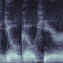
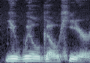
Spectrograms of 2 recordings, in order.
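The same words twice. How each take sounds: First: Said in the usual way. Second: YOU WILL as two full, separate words; no contractions. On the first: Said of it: "instead of". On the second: Retold or imitated. Explaining how he gave orders, uncontracted "You will go here". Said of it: "he would not use contractions".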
